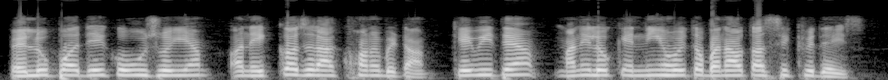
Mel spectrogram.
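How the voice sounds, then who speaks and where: A man teaching physics in a quick, high voice with a Gujarati accent, fatherly toward his students and constantly asking them questions. The sound is dry and slightly dull, with no room echo at all. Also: level tone, a little mellow, clean tone. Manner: fatherly, keeps calling students "beta", asks rhetorical questions. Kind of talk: online exam-prep lecture.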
